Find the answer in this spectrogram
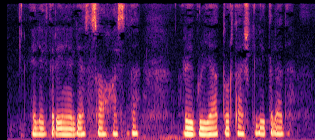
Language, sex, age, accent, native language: Uzbek, male, 18-24, Farg'ona, Uzbek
